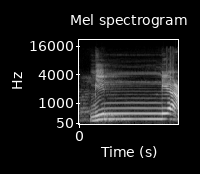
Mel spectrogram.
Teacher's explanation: ditahan dua harakat dengungnya sekali lagi ditahan dua harakat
